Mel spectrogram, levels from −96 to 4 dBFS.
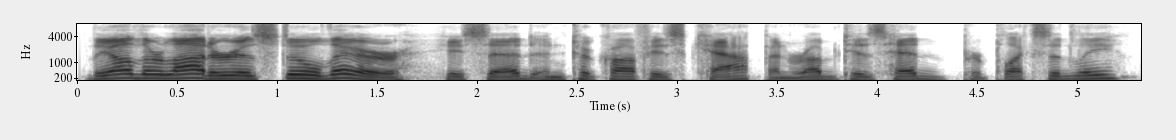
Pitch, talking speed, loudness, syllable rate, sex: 150 Hz, 205 wpm, -18 LUFS, 5.0 syllables/s, male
